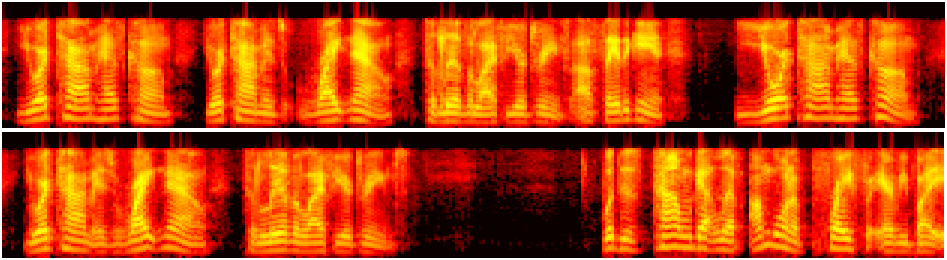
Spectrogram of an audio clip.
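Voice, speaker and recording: Guy doing motivational preaching, repeats lines for emphasis, mid pitch, kinda dull lo-fi sound. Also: no echo. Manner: emphatic, repeats phrases like a refrain. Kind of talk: motivational speech turning into prayer.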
